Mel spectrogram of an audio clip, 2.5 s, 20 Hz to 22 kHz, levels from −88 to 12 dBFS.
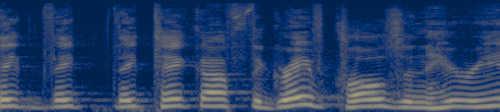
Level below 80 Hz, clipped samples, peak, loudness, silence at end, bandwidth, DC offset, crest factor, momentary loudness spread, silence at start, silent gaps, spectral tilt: -74 dBFS; under 0.1%; -14 dBFS; -30 LUFS; 0 s; 19.5 kHz; under 0.1%; 14 dB; 7 LU; 0 s; none; -5.5 dB/octave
